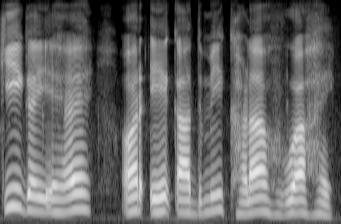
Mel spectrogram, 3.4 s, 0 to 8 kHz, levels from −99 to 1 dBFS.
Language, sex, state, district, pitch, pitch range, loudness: Hindi, male, Uttar Pradesh, Lucknow, 175 Hz, 165-200 Hz, -17 LUFS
